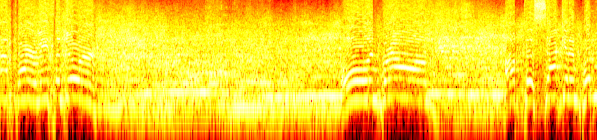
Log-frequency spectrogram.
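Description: Race cars circling a track at a Thursday night short-track event, engines rising and falling in pitch as cars pass close by, with loud continuous commentary over the top.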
